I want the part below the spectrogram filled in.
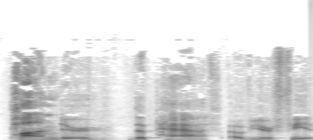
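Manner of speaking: slow, weighty "Ponder the path of your feet"; slow scripture reading. Shown as a demonstration. Pastor reading Proverbs slowly to his church. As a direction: read it slowly so each word lands. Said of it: "Underline the word feet".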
